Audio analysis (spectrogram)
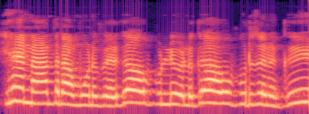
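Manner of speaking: usual speaking voice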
